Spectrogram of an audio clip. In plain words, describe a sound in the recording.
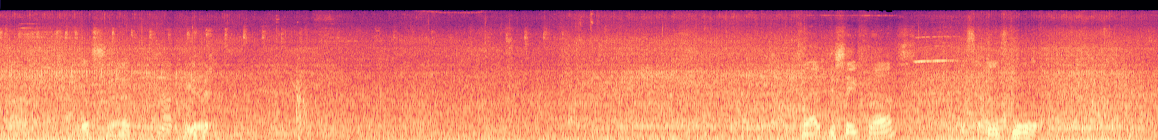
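Young men talk nearby outdoors.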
